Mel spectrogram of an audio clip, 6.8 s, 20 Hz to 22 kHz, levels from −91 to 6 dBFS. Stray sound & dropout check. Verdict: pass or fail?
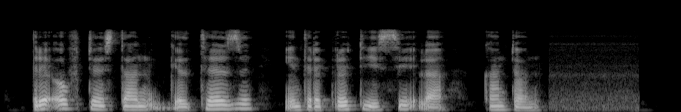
pass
